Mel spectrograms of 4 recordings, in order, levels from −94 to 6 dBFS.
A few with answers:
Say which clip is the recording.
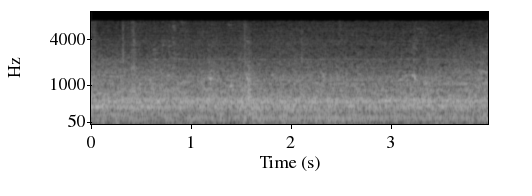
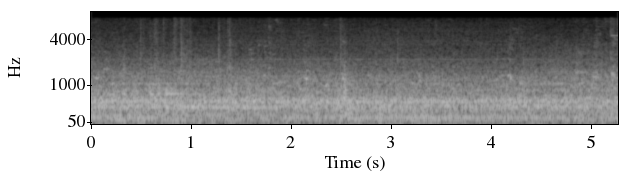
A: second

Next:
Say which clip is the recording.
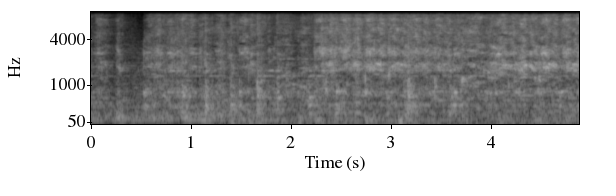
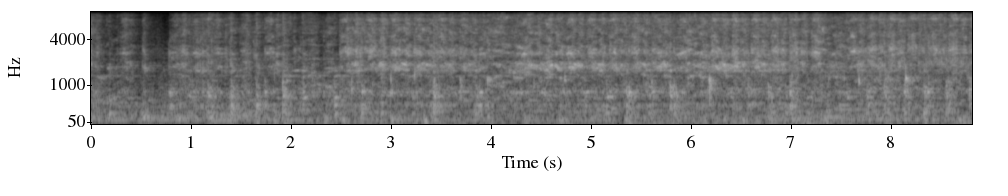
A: first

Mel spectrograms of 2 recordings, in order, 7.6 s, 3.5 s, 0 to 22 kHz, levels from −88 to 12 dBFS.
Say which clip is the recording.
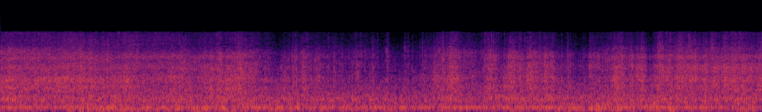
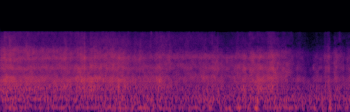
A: first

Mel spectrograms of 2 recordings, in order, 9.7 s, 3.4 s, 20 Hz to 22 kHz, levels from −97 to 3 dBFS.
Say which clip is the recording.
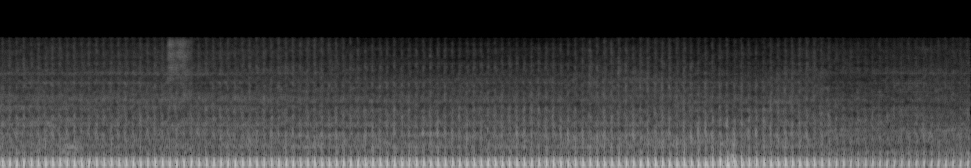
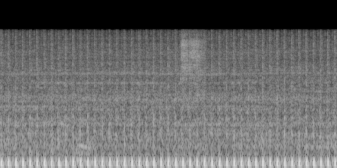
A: second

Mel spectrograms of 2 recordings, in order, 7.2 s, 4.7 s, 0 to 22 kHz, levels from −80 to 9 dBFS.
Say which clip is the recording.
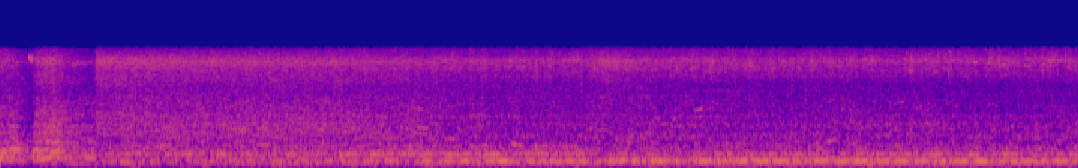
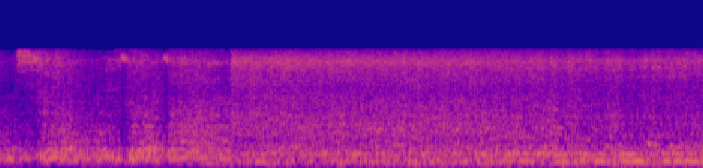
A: first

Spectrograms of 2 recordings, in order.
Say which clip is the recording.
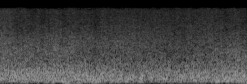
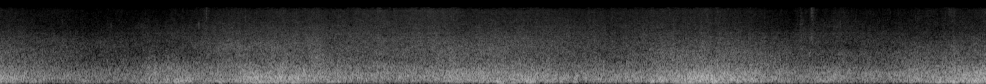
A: second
